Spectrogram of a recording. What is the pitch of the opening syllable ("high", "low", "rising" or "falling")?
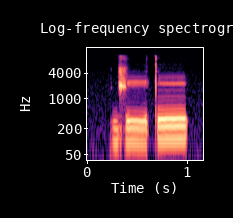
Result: low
